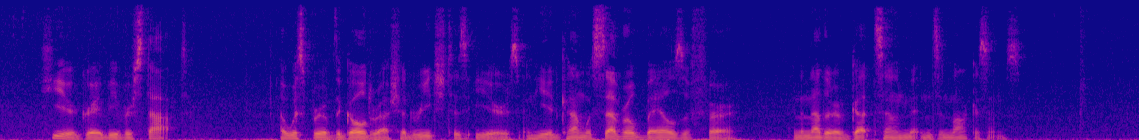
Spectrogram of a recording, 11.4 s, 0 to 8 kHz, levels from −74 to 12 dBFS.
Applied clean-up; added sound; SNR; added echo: none; Wind; 12 dB; none.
